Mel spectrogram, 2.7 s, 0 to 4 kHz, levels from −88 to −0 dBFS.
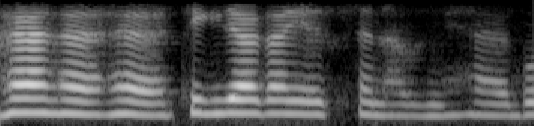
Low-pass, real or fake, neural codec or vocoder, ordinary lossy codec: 3.6 kHz; fake; codec, 16 kHz, 0.8 kbps, ZipCodec; none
